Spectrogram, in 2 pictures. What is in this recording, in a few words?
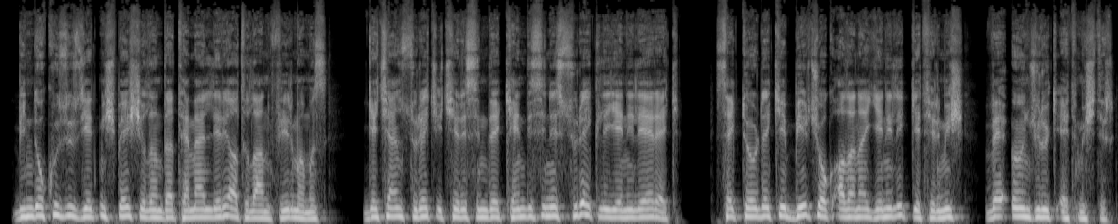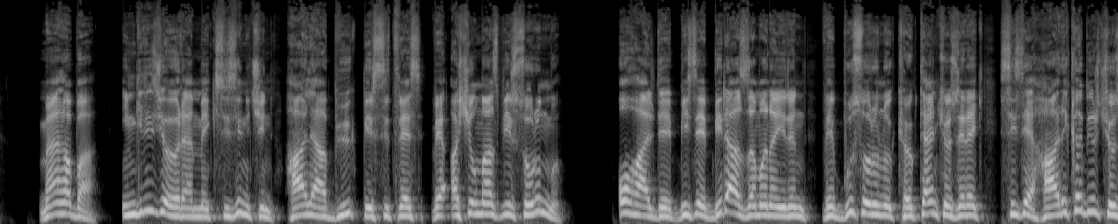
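Turkish male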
